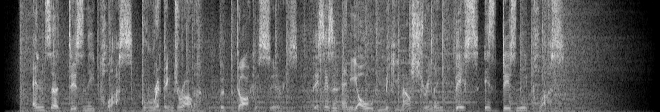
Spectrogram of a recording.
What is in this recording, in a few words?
Commercial; Disney+ Promo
